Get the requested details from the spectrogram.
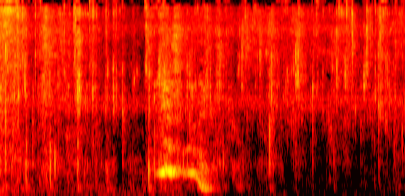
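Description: Puppies chew and crunch dry food from a metal bowl close by.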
